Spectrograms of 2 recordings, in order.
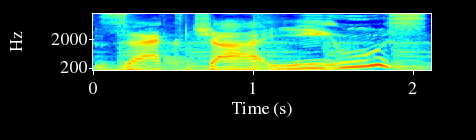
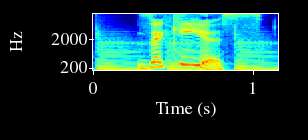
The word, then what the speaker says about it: Zacchaeus: with that name there zach chaise how is anyone supposed to pronounce that uh like this zacchaeus zac no zazachino what no it's like zach just say it after me zacchaeus zackarecka dingdong all right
